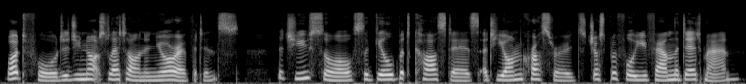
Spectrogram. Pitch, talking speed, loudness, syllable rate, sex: 210 Hz, 215 wpm, -18 LUFS, 4.9 syllables/s, female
